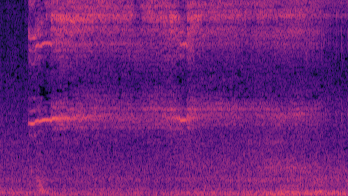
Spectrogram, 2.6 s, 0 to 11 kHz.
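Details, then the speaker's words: 2004–2008 Acura TSX front driver-side rotor turned by hand with the wheel off, before pad and rotor replacement. A thin, steady, high-pitched squeal comes from the front brake, cause unclear. "If I just turn the rotor with my hand, you can actually hear the squeak."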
